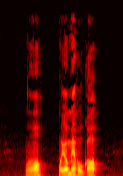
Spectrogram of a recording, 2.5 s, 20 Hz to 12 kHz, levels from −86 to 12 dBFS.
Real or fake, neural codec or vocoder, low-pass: real; none; 10.8 kHz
